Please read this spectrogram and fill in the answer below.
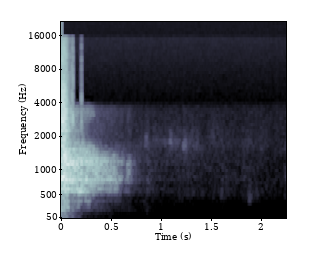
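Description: A man's voice trailing off at the end of a drawn-out word, fading out within the first second, then near silence.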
